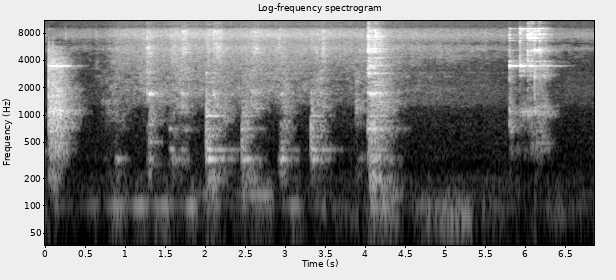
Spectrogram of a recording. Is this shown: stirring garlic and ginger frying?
yes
